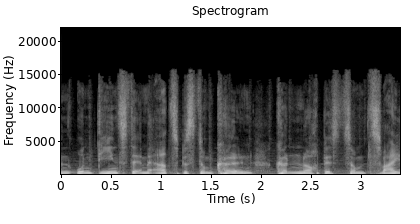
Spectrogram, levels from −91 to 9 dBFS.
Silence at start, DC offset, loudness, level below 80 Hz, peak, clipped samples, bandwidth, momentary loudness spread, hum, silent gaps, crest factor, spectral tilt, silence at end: 0 s; under 0.1%; -20 LUFS; -38 dBFS; -6 dBFS; under 0.1%; 16 kHz; 4 LU; none; none; 14 dB; -6 dB/octave; 0 s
